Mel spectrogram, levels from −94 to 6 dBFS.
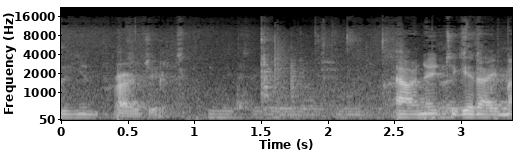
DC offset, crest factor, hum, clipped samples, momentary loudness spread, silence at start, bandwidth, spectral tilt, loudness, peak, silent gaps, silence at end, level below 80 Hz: under 0.1%; 22 dB; none; under 0.1%; 15 LU; 0 s; 16 kHz; -4.5 dB/octave; -23 LUFS; 0 dBFS; none; 0 s; -54 dBFS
